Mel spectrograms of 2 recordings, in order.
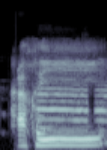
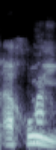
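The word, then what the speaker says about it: أخي: Akhi, dhammahnya mana? Akhi loh, kita bacanya akhi kan, bukan akhui.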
